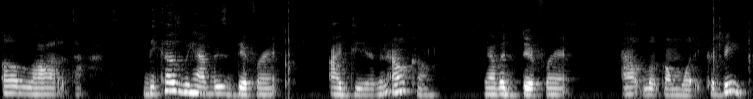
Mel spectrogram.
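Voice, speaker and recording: A low-pitched, mellow woman speaks at a moderate pace on a rough recording. Giving tarot-based spiritual guidance in a casual, ASMR-leaning monologue, she addresses the listener directly, leaning on emphatic, repetitive phrasing.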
